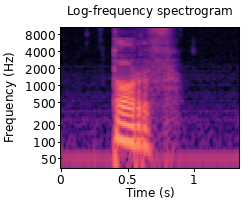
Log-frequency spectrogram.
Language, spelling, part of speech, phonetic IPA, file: Polish, torf, noun, [tɔrf], Pl-torf.ogg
